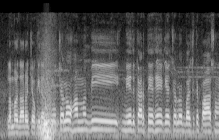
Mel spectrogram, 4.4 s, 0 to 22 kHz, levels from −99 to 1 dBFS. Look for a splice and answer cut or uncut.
cut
